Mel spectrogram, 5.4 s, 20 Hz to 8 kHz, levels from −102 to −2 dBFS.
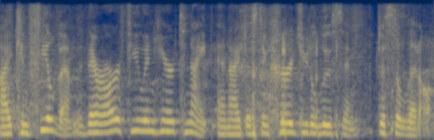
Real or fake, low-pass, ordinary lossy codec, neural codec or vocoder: real; 7.2 kHz; AAC, 48 kbps; none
